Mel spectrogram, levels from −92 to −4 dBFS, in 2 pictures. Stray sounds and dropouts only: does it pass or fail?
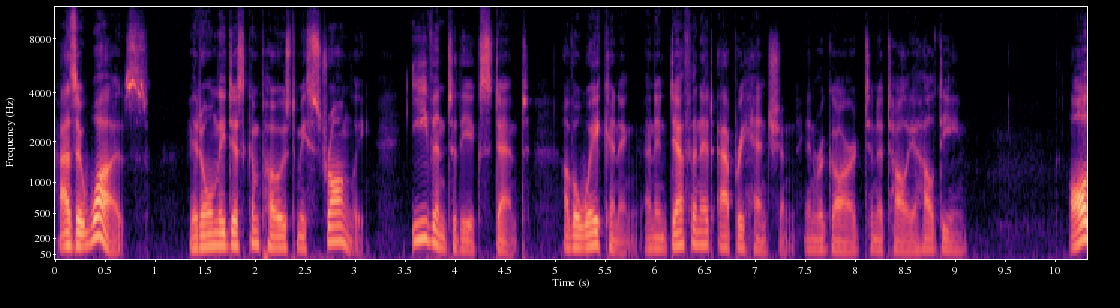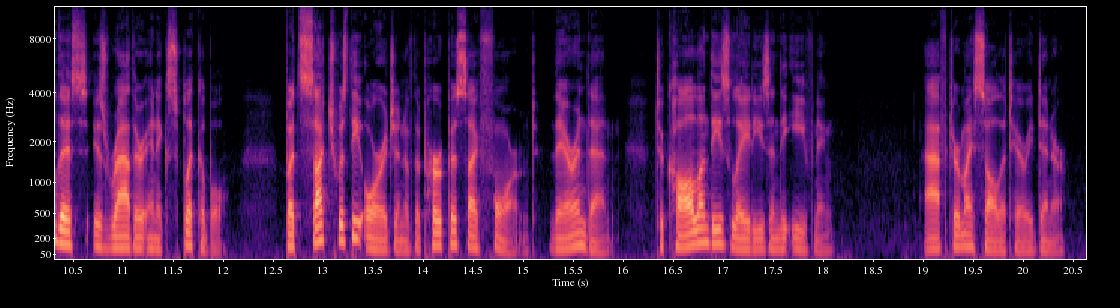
pass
